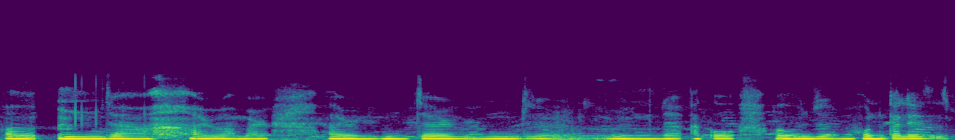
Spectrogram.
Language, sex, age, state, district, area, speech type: Assamese, female, 30-45, Assam, Charaideo, urban, spontaneous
